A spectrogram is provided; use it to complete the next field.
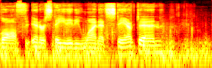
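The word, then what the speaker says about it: Staunton: to Interstate 81 at Stanton spelled with a u it's been taking the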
